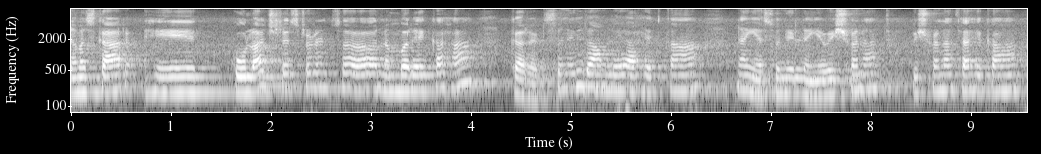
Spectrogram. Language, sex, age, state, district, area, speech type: Marathi, female, 60+, Maharashtra, Pune, urban, spontaneous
